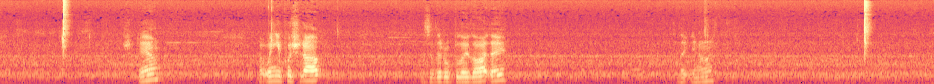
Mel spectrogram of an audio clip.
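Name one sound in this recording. A small lighter clicks sharply.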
